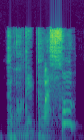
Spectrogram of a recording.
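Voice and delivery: understated outraged echo; affronted aunt's exclamation; indignant exclamation. A narrator's reading. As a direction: exclaim in mild indignation, voice rising. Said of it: "s'écria tante Carmen".

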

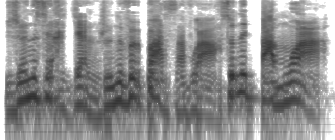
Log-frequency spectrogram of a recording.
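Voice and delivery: voix de vieillard paniqué, de plus en plus aiguë et forte; vieillard affolé. Acted. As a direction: refuse en protestant, au bord de la panique. Vieillard terrifié qui refuse de répondre. (le vieil homme terrifié repousse l'apothicaire, d'une voix affolée)

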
